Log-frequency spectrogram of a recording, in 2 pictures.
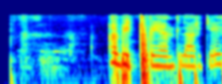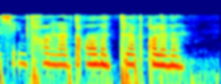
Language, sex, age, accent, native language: Uzbek, female, 12-17, Toshkent shahri, Uzbek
